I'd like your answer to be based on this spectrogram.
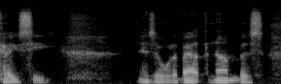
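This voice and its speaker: A man speaks in a flat monotone, his fairly low voice somewhat breathy. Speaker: online Bible teacher. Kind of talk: scripture word study lecture.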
